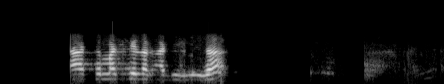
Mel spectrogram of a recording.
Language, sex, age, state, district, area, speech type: Hindi, female, 60+, Uttar Pradesh, Varanasi, rural, conversation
